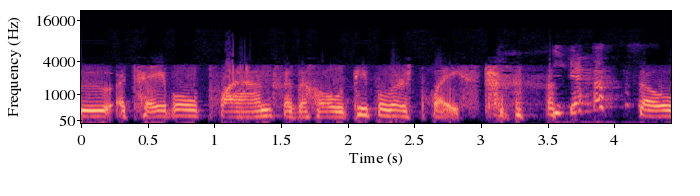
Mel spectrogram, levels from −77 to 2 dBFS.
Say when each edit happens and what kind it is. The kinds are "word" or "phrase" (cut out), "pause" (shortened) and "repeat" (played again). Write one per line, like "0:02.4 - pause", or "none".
0:02.0 - phrase
0:02.5 - word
